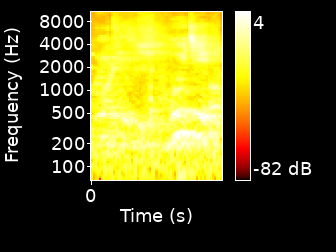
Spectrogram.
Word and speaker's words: Vujicic: How do you pronounce his name, Sheila? Vujicic, okay.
